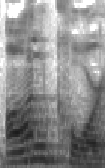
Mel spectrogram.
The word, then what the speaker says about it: ENCOR: For example, the CCNP Enterprise track, which most people take, which consists of the Encore exam, that's spelled ENCOR, as well as one elective exam that you can choose from a list of several.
